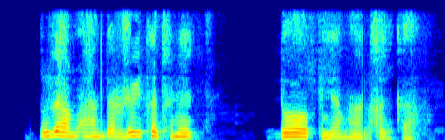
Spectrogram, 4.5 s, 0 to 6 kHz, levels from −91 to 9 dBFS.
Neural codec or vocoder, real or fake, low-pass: codec, 16 kHz in and 24 kHz out, 0.6 kbps, FireRedTTS-2 codec; fake; 5.4 kHz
